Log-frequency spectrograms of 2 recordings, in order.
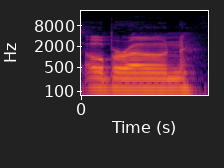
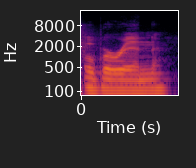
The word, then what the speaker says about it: Oberyn: of prince oberone oberyn i always frances auberin like obelisk the tormentor i always call say his name wrong i always call it oberon like uh like some sort of like fantasy creature but not oberyn so eat a toblerone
